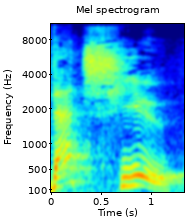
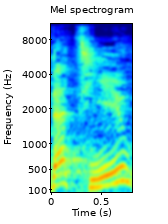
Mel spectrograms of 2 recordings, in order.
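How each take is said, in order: First: The t and y blend into ch. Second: The t and y are said separately. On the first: The speaker calls it right. "T plus U, guys, is called cha" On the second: The speaker calls it wrong. "not that you"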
